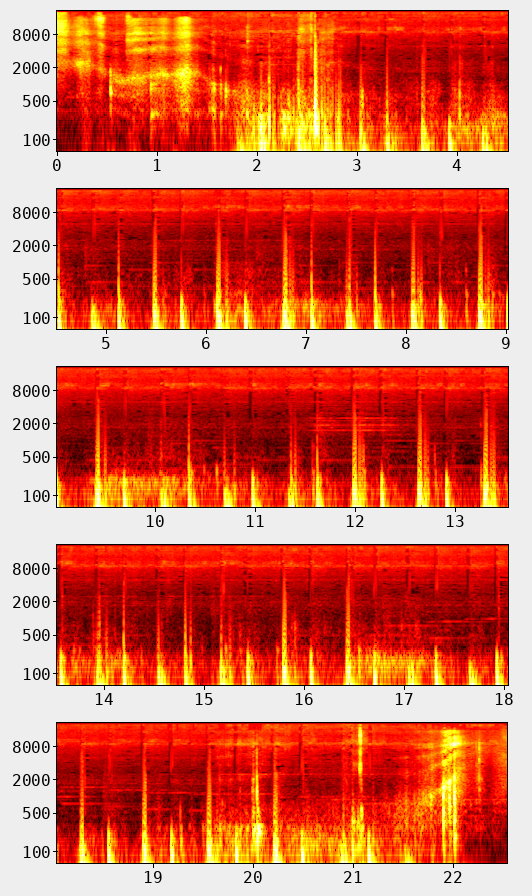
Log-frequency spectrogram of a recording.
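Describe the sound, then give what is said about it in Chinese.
A woman's steady heartbeat, played to the left ear, thumps low and muffled in a regular double-beat rhythm, continuing for about twenty seconds with no talking over it. “姐姐的心跳给你听”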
